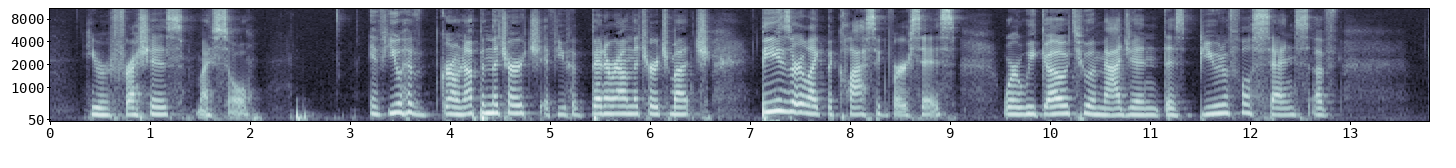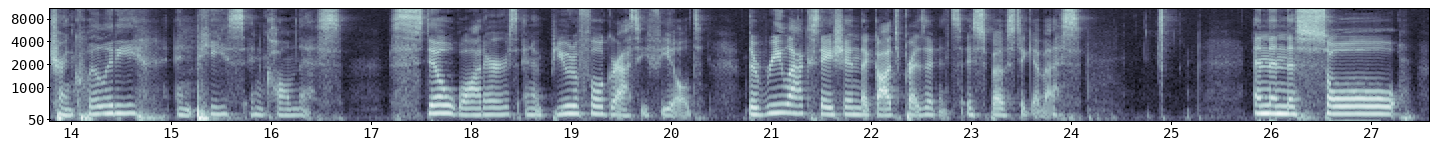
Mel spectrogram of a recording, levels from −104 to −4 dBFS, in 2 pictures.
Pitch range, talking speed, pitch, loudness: 195-230 Hz, 135 wpm, 215 Hz, -18 LUFS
